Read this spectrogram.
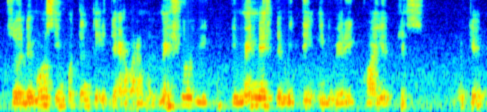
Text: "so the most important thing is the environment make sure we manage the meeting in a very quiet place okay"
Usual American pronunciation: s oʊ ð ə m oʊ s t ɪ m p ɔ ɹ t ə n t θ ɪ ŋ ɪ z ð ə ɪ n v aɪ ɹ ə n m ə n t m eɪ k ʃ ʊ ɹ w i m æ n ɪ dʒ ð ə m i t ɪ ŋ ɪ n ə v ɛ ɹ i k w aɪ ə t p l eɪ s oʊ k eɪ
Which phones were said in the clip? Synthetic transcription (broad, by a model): s oʊ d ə m oʊ s t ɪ m p ɔ t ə n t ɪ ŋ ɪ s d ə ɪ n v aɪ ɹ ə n m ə n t m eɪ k ʃ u w w i m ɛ n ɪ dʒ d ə m i t ɪ ŋ ɪ n ə v ɛ ɹ i k w aɪ ə t p l eɪ s oʊ k eɪ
